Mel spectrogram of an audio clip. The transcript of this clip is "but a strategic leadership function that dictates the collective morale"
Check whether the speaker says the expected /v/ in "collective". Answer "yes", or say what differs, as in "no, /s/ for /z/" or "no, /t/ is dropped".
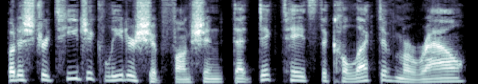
yes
